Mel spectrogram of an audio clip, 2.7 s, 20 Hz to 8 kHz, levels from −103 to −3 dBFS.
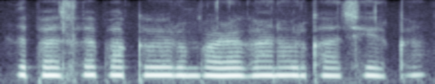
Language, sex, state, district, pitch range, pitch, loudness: Tamil, female, Tamil Nadu, Nilgiris, 235-250 Hz, 245 Hz, -13 LUFS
